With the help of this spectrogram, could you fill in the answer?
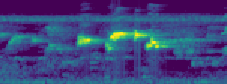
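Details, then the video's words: Red-whiskered bulbul singing the หัวครกเขย่าขวด song style, used as a lesson for young birds: one short, loud, sweet warbled phrase of three or four slurred notes over a faint steady high whine. "เสียงนกกรงหัวจุกเพลงหัวครกเขย่าขวด เปิดสอนลูกนก"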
